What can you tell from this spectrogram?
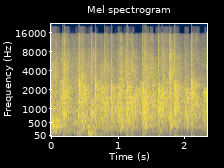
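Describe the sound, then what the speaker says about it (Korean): At a CEO coaching forum, an audience gives a loud, close round of hand clapping after a speaker is introduced, with individual claps crisp and rapid in an uneven burst. "여러분 큰 박수 주십시오."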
